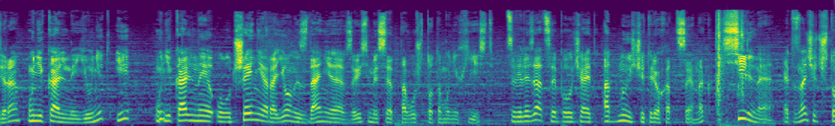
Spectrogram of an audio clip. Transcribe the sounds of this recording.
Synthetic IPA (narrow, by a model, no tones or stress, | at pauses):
ɪɾəʊnʲɪkalʲnɨjjunʲɪt̪i | ʊnʲɪkalʲnɨjəʔʊlˠʊtʂɛnʲɪjəɾɐjo̞nɨzd̪anʲɪjəvzɐvʲisʲɪməsʲtʲɪɐt̪ːɐvo̞ʂt̪o̞t̪amʊnʲixjḛsʲtʲt̪sɨvʲɪlʲɪzat̪sɨjəpəlˠʊt͡ɕæjɪt̪ɐd̪nuɪst͡ɕɪt̪ɪɾʲo̞xɐt̪sɛ̰nəksʲilʲnəjə̰ɛt̪əznat͡ɕɪt̪ʂt̪o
